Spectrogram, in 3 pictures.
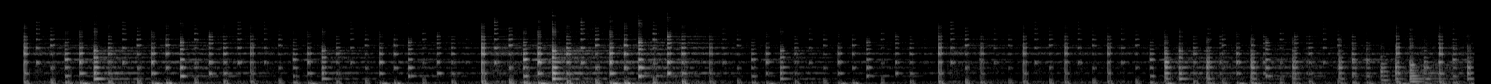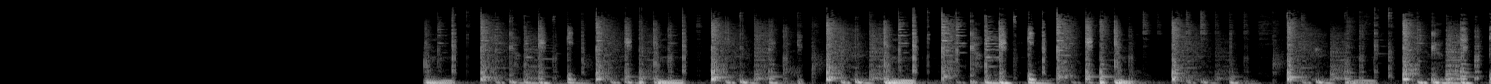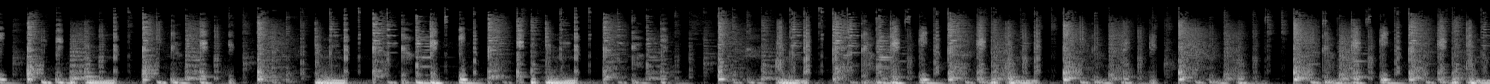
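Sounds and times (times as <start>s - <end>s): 
rhythm: 19.2s - 44.7s.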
